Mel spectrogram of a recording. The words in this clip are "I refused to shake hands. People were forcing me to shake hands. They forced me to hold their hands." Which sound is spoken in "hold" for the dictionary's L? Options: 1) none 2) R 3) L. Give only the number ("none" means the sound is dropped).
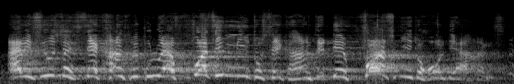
3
